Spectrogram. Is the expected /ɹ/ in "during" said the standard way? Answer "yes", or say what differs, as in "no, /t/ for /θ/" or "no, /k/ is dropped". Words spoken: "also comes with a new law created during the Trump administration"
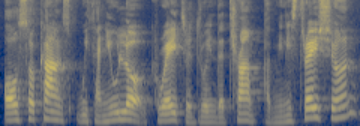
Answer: no, /ɹ/ is dropped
